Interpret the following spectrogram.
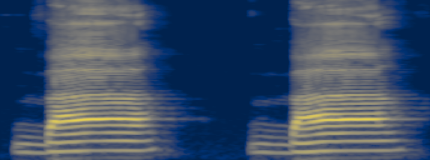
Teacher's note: বা এর মাখরাজ হচ্ছে দুই ঠোঁটের ভেজা অংশ · বায়ের উপরে 2 পেশ, সামনে আসছে মিম, তাহলে আমাদের মনে আছে বায়ের মাখরাজ হচ্ছে 2 ঠোঁটের ভেজা অংশ ভিতর থেকে। স্বাভাবিকভাবে একটা মানুষ যখন মুখ বন্ধ রাখে তখন সে বায়ের মাখরাজেই থাকে, বা জাস্ট খালি মুখটা ফাঁকা হবে, বা বা।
